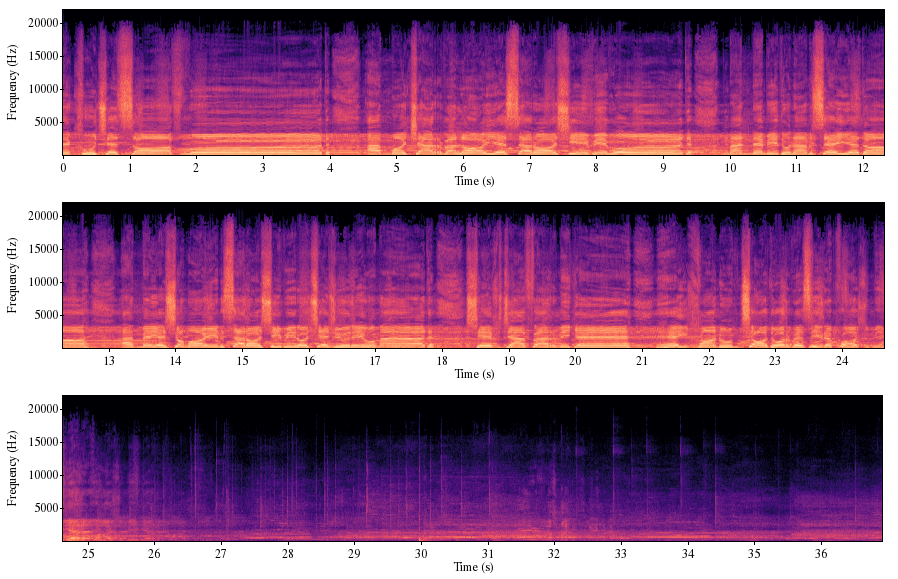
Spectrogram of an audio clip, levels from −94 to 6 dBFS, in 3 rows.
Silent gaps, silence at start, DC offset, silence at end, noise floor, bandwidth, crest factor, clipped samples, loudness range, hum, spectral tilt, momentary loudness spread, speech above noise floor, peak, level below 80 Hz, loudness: none; 0 s; under 0.1%; 0.05 s; -43 dBFS; 19 kHz; 12 dB; under 0.1%; 6 LU; none; -2.5 dB/octave; 10 LU; 34 dB; 0 dBFS; -48 dBFS; -9 LUFS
